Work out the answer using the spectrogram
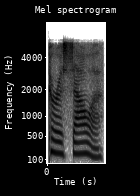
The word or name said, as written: Kurosawa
